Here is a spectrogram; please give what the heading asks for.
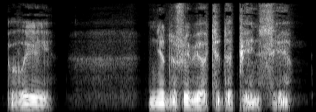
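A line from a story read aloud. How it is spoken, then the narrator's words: Grim joke. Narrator (Russian): мрачно пошутил де Граф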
